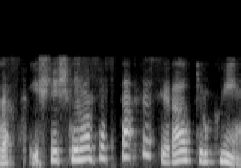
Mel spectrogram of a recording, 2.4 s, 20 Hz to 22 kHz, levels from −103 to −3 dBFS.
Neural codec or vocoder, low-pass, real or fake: codec, 16 kHz, 1 kbps, FunCodec, trained on Chinese and English, 50 frames a second; 5.4 kHz; fake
